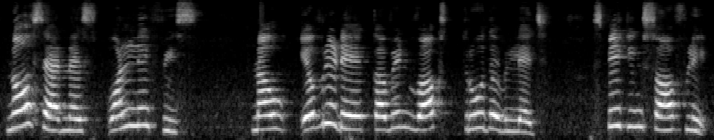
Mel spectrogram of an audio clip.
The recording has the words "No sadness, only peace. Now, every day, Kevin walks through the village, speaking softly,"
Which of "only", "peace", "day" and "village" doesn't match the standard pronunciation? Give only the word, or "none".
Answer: peace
